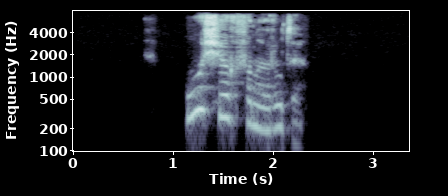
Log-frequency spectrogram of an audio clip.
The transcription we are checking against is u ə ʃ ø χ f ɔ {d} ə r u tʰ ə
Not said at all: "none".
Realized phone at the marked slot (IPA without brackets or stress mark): n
